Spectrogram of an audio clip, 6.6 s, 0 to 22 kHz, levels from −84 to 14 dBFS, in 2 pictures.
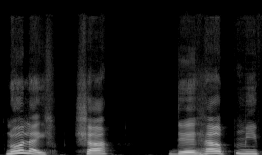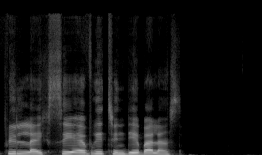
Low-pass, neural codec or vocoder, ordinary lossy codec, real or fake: none; autoencoder, 48 kHz, 128 numbers a frame, DAC-VAE, trained on Japanese speech; none; fake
